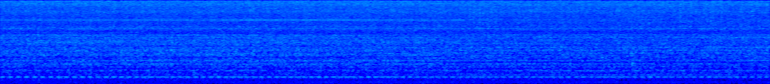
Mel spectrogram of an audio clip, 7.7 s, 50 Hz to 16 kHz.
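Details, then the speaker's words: Off-grid solar system initial startup, Magnum inverter charging batteries from generator AC, current ramping to about 88–90 amps: steady low hum under an even airy rush as the cooling fan runs at load; normal fan operation. "all right it's ramping up the current right now you can hear it listen to that that's the fan"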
